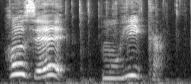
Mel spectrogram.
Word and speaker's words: Mujica: Então, l'ex-presidente dell'Uruguay é José Mujica. Agora, essa é a pronúncia no espanhol, né? O J no espanhol tem esse som aí aspirado, né? Parecido com o nosso R.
